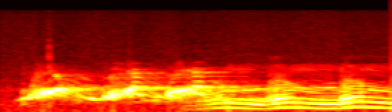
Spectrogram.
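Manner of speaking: high revving brum brum brum; motorbike engine sound. Shown as a demonstration. Mother imitates a motorbike for her son, high revving engine. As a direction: rev it up like a motorbike. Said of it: "Suara motor?".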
